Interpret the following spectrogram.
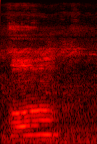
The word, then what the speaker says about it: ओम: तो गाइस ओम का जो उच्चारण है उसमें 3 वर्ड है, अ, उ और म। ये 3 वर्डों का उच्चारण होता है। सबसे पहले हम आ करते हैं, आ का उच्चारण, फिर उ, फिर म, तो ये टोटल बन के ओम बनता है।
